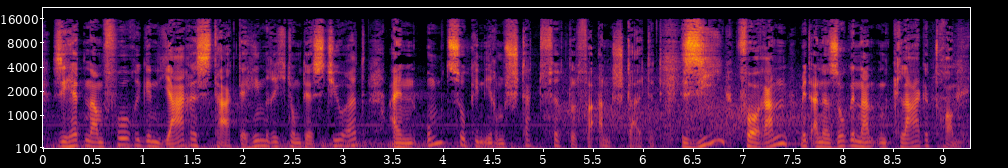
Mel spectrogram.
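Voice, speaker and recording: Actor as stern interrogator with lively, swooping intonation. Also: male voice, mid-range voice, background noise, close to an everyday voice. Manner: curt, commanding, officious. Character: stern, domineering male interrogator of an Elizabethan secret tribunal. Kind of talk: historical radio drama acting.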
